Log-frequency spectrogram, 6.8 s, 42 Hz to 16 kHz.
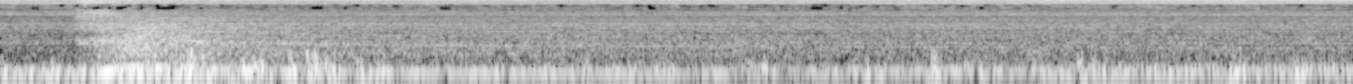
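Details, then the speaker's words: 1972 Dodge W200 Power Wagon V8, revived after years sitting, warming up awaiting thermostat, 35–40 PSI oil pressure, charging, smoking a lot, low on gas: low even rumble, steady idle, no knocks or ticks; motor very quiet, bottom end healthy. "But this motor is silent. It is so quiet."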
